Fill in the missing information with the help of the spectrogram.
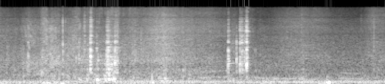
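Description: Glass and china dishes clinking as they are handled in a box: two short clusters of light clinks, about a second in and about three seconds in.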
